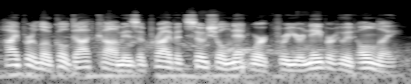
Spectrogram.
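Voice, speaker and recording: A man's voice: deep voice, a little fast, over music. A man reading a scripted announcement in the style of an announcer for a fictional social network. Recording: dull lo-fi sound, noisy background.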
